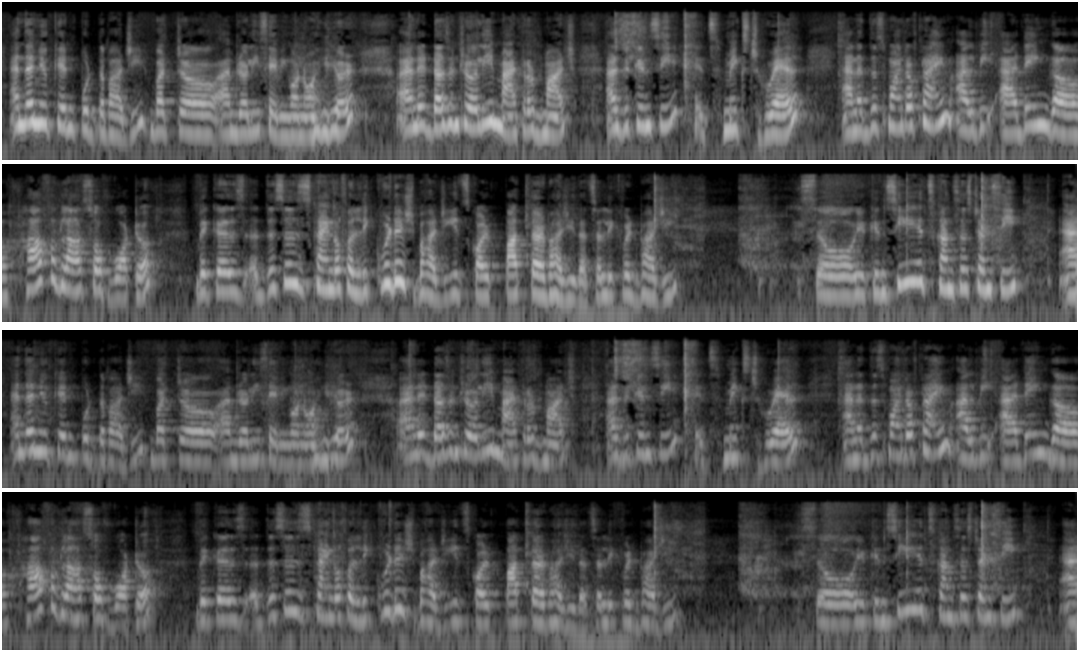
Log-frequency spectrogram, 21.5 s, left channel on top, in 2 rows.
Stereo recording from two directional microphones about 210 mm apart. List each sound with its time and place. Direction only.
0.1 s a woman's voice: 45° left (ahead or behind)
12.7 s speech: 50° left (ahead or behind)
18.9 s speech: 45° left (ahead or behind)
